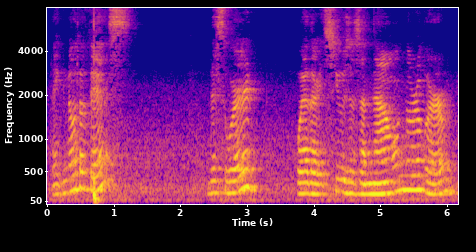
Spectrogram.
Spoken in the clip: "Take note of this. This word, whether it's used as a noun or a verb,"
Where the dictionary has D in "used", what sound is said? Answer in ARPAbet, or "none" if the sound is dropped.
none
